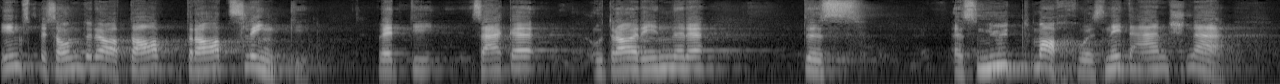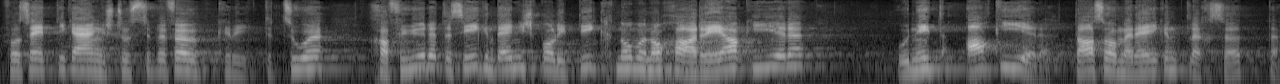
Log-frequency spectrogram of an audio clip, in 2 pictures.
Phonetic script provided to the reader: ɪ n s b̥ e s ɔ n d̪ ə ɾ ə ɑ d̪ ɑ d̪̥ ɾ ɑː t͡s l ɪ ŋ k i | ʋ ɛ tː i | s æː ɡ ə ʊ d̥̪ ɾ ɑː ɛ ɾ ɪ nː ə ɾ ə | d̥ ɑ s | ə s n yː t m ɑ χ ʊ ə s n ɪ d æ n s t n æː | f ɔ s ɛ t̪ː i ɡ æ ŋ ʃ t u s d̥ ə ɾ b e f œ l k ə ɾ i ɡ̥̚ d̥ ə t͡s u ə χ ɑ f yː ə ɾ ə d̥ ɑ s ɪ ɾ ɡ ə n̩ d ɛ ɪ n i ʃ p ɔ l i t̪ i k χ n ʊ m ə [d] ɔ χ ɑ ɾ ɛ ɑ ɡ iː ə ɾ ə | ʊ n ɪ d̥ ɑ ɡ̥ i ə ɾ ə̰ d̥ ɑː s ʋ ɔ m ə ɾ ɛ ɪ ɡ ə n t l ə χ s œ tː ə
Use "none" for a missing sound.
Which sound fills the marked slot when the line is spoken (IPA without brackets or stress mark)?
n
